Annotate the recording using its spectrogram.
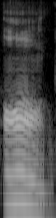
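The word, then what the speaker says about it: Aang: horrible liveaction movie too they couldn't even pronounce his name right like what is ang what is that you could watch the show see that it's pronounced Ang oh that movie was so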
